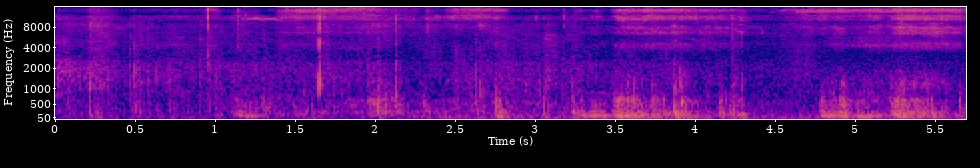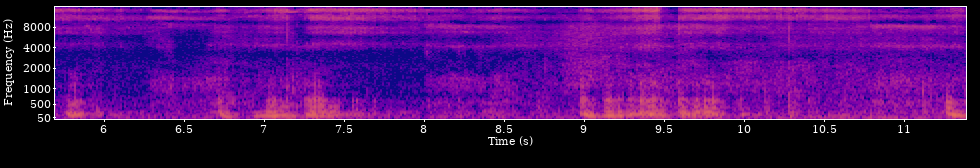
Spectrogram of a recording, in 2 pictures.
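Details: Litter of 8 sleeping Staffordshire bull terrier puppies: soft, overlapping snuffling snores, irregular in rhythm, with faint room noise; puppy snoring.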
